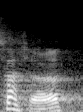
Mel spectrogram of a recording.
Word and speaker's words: satyr: So we'll pronounce that satyr as in Saturday.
